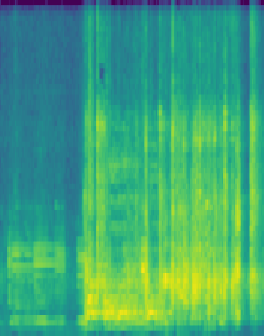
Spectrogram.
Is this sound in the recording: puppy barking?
yes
